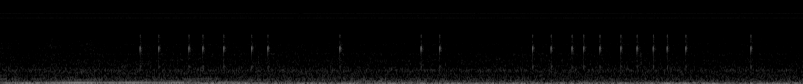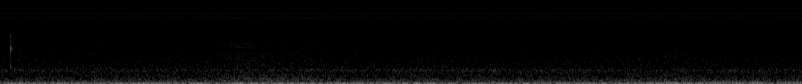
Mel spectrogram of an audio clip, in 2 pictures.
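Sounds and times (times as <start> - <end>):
phone keyboard clicks: 1.4 - 2.8, 5.3 - 7.0.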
